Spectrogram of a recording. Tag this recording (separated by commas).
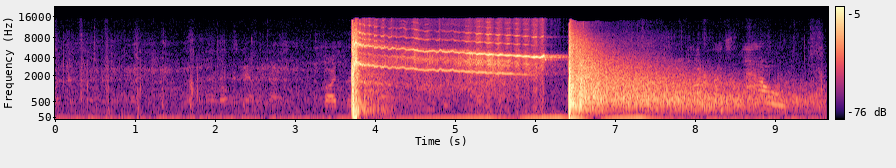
Speech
